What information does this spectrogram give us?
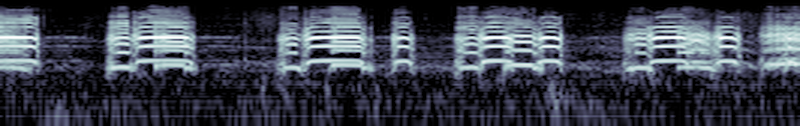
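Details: Common cranes trumpeting: a rapid series of loud, overlapping bugling calls, each rich in harmonics, repeated in clusters nearly once per second with short silent gaps.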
